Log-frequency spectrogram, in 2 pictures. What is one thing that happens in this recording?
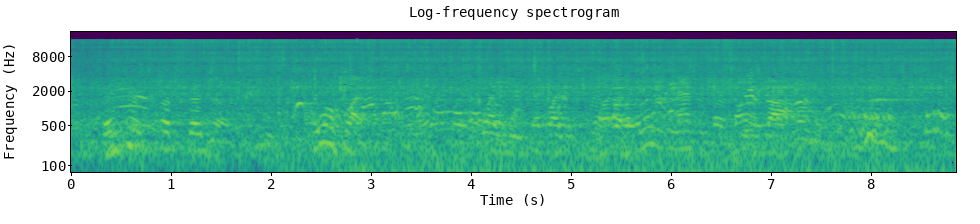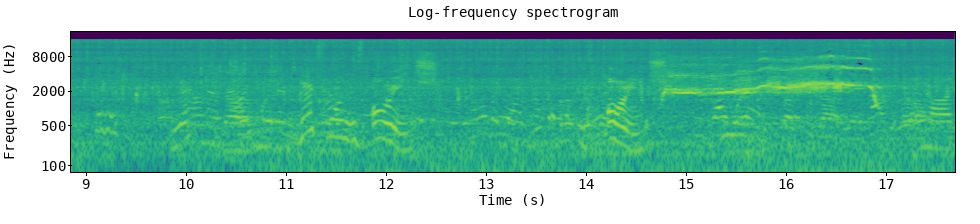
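Men and women chat nearby in a lively outdoor crowd.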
